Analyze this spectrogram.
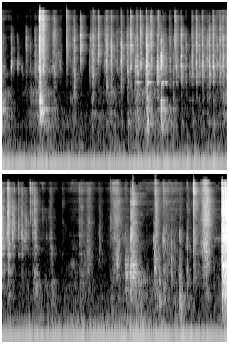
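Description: Metal parts clink and rattle.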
